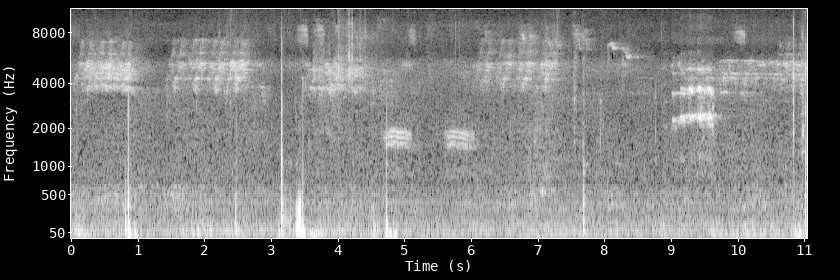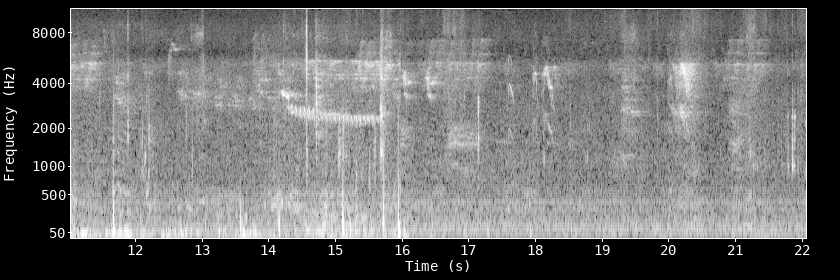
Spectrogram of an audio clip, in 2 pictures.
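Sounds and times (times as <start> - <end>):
birds chirping and trilling: 8.0 - 18.4.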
